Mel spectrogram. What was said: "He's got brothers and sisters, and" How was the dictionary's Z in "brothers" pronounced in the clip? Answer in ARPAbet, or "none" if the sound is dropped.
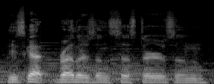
Z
